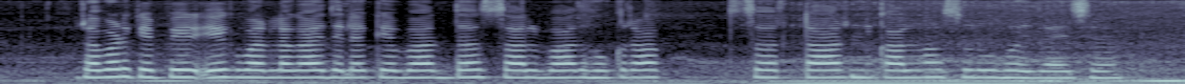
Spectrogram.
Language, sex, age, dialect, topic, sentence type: Maithili, female, 25-30, Angika, agriculture, statement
